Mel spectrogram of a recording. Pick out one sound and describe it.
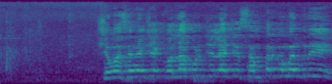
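A man speaks loudly and forcefully through a microphone.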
